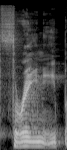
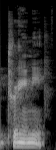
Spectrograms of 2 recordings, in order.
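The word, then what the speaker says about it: Threni: I always called it Thrainee, but I believe the Latin pronunciation would be Trainee.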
